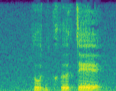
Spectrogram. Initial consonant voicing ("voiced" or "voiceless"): voiceless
